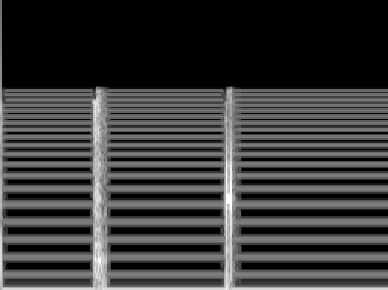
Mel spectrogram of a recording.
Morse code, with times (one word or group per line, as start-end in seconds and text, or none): none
